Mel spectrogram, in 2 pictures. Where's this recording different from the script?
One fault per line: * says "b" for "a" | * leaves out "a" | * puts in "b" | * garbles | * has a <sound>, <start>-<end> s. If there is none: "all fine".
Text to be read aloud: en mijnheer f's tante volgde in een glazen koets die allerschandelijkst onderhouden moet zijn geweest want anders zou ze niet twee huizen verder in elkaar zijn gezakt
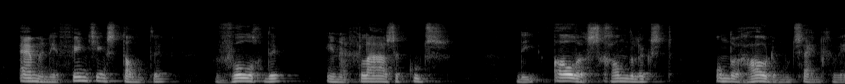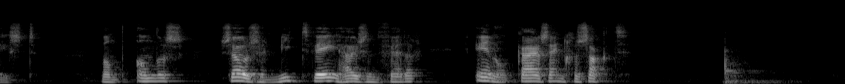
* has a thud, 15.7-16.5 s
